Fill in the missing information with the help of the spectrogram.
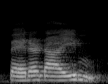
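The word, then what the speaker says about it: paradigm: maintenance rot okay next पैराडाइम बहुत important पैरा तो याद रहेगा आपको पैरा यह जो जी का साउंड इसमें साइलेंट है जी साइलेंट डाइम और यह डाई डिम नहीं पैरा डाइम ऐसे याद रखना राइट अब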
